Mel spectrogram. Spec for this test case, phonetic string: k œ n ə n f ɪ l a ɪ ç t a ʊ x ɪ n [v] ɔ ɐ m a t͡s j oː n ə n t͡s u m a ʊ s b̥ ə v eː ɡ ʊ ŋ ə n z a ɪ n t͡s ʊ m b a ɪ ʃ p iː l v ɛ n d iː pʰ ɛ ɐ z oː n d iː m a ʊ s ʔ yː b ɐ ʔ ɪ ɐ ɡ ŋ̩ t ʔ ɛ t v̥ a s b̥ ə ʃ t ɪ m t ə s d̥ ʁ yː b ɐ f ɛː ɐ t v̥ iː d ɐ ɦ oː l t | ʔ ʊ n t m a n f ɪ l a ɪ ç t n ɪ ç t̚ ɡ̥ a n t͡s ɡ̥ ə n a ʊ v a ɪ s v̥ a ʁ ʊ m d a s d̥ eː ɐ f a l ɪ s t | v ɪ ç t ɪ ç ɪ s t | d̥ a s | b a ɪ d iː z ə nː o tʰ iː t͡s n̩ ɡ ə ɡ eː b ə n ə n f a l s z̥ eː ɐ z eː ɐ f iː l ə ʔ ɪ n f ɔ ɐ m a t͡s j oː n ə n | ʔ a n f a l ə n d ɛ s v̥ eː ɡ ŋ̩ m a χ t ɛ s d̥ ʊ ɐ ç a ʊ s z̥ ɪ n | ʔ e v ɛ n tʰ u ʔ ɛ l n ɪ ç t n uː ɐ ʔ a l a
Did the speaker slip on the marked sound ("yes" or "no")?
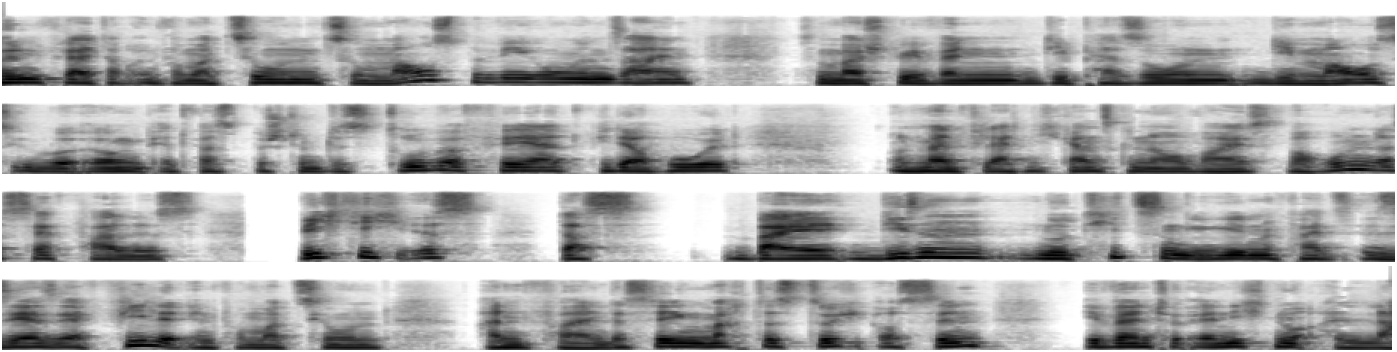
yes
